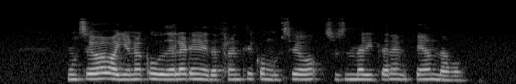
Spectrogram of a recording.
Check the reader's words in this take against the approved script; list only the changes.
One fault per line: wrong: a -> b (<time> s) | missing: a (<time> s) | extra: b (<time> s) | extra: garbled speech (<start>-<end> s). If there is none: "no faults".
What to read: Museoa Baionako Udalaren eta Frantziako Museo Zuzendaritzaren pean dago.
no faults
